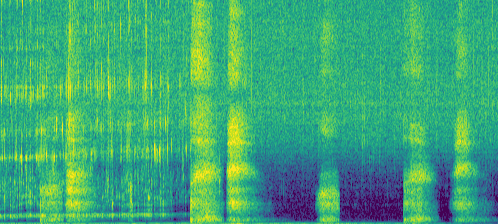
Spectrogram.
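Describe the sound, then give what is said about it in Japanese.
Liquid pours into a Pocari Sweat plastic bottle: a sustained, splashing trickle with a faint tone gives way to several separate gurgling glugs, fairly loud, with no voices. “ではでは、ポカリのペットボトルに注ぎます。”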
